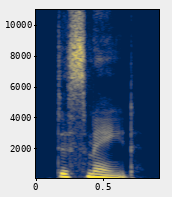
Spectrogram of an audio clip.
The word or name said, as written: dismayed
